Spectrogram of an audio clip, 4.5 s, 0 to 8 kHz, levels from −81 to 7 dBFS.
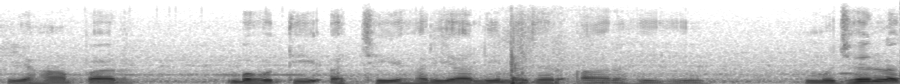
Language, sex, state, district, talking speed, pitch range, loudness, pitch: Hindi, male, Madhya Pradesh, Dhar, 160 wpm, 105-120 Hz, -20 LUFS, 110 Hz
